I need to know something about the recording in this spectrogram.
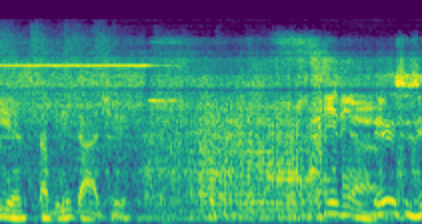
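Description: Voices talking over a steady low drone.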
